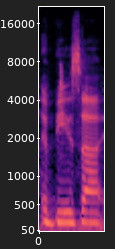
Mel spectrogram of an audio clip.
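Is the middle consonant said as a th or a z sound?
z. The middle consonant is a buzzing z sound. The speaker calls it wrong. "It is not Ibiza"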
